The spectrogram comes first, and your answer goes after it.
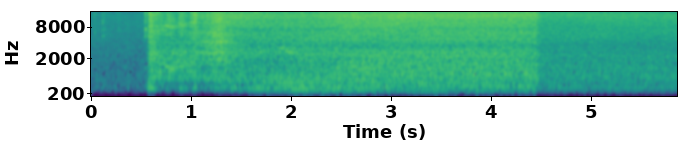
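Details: Mercedes C230 W203 petrol engine after fixing a P0300 random misfire that caused shaking: catches quickly, flares briefly, then settles to a steady, even idle with no faults remaining.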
